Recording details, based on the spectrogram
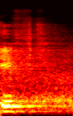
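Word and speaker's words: IFTTT: Mit IFT. Schon mal gehört? Also wird tatsächlich so ausgesprochen.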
